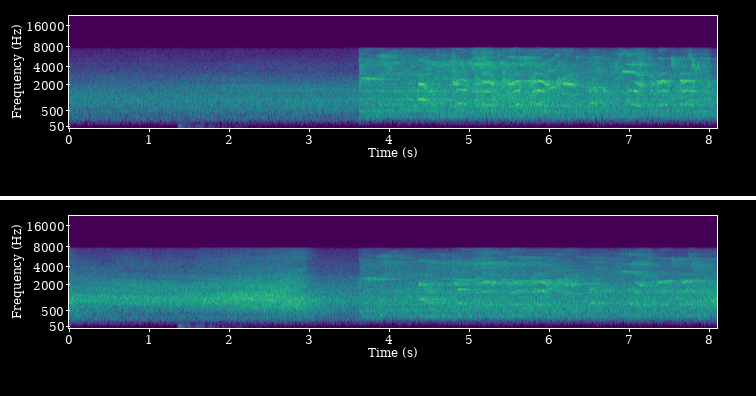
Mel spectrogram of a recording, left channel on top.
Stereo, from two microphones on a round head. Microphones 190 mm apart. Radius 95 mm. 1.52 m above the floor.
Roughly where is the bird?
Left.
